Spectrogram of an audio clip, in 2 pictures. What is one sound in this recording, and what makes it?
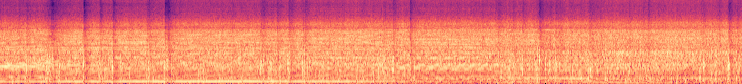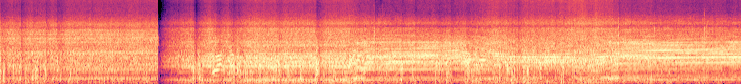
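An outboard motor roars steadily at high speed.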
